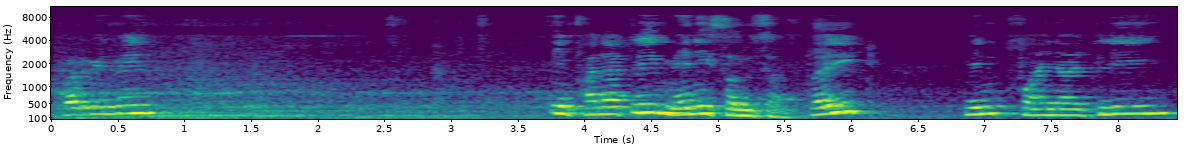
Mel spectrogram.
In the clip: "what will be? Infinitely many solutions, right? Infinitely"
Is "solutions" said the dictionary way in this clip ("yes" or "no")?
no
